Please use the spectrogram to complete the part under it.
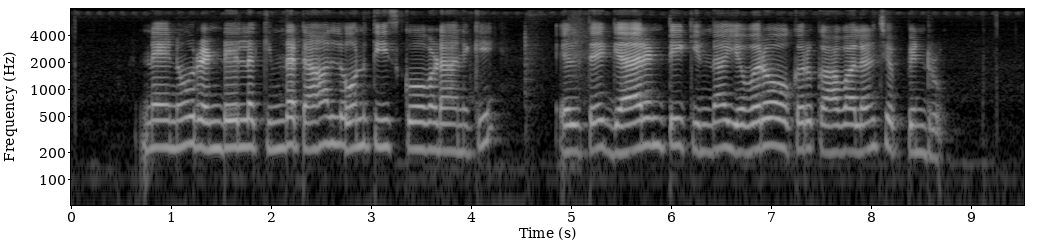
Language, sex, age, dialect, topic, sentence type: Telugu, female, 31-35, Telangana, banking, statement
